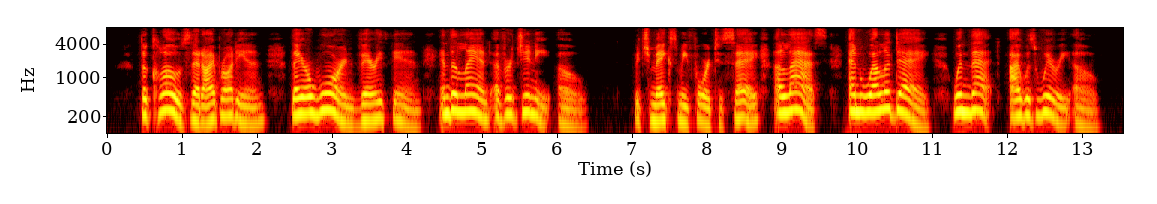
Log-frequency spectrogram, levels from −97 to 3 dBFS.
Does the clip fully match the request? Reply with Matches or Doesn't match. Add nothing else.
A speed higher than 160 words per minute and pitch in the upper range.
Doesn't match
